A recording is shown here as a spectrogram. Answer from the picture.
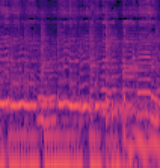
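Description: Amplified clarinet playing a fast, wavering melody full of pitch bends and ornaments, over a steady low bass accompaniment whose notes change in blocks.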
